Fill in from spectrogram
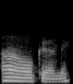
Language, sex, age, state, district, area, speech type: Telugu, male, 18-30, Telangana, Ranga Reddy, urban, conversation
